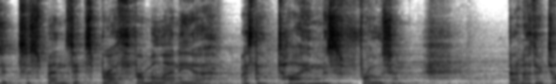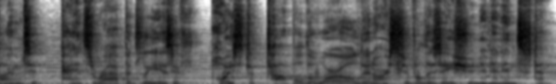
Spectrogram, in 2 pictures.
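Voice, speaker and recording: Noble young hero, echoing, measured. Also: male voice, lowish voice, bright, forceful tone. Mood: solemn. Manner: measured, formal, theatrical oratory. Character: earnest, noble young male warrior hero. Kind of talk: scripted video game dialogue. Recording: echoey hall reverb, music underneath.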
